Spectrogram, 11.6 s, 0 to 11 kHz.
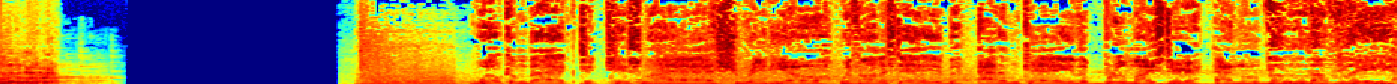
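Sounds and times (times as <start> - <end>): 
big cat roaring: 0.0 - 0.6
speech: 4.0 - 11.6.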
